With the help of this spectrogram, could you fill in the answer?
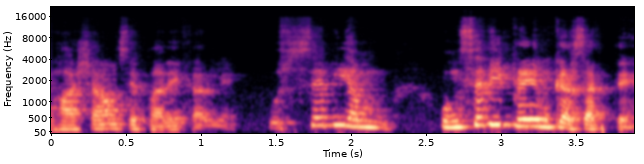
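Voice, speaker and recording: The man's pitch swings very widely. He talks at a very slow pace. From India, Kashmir. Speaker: professor. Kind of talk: lecture.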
